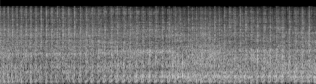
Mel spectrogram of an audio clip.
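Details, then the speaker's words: 1982 Honda ATC 200 three-wheeler, stock exhaust, after resealing the front pipe exhaust leak: quiet, healthy single-cylinder idle with quick, even popping pulses and no puffing or hissing; the main leak had made it loud, now normal idle. "That main leak was why it was so loud. Quiet, it sounds like a Prius."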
